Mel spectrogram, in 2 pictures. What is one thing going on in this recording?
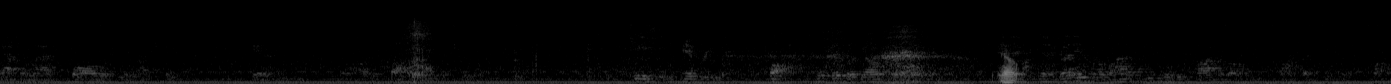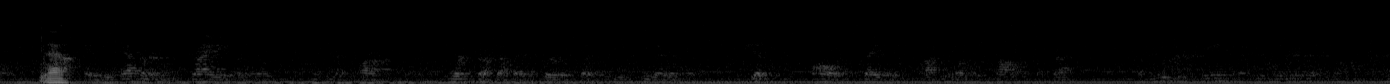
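A middle-aged man speaks calmly through a microphone in a room with some echo.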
